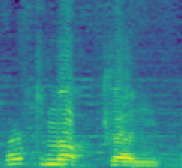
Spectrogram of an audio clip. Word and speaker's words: God morgen: Ça se dit pas comme ça, ça se dit pas comme ça. God morgen. – God morgen. God morgen. Voilà. – Vraiment, je pense que je vais me rabattre sur l'anglais. Hein, en fait, tu l'as prononcé comme un allemand plutôt.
